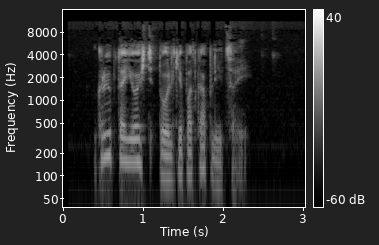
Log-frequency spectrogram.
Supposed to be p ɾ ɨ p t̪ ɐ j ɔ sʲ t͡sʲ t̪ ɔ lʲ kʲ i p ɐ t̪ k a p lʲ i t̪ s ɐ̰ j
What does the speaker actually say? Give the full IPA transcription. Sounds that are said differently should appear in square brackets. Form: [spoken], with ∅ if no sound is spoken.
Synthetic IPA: [k] ɾ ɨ p t̪ ɐ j ɔ sʲ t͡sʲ t̪ ɔ lʲ kʲ i p ɐ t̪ k a p lʲ i t̪ s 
